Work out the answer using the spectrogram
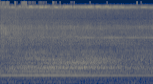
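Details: Pool filter pump running on the backwash setting (switched from filter after stop, then resume): steady mid-pitch hum with even water rush and no rattles; pump running normally during backwash.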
